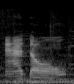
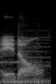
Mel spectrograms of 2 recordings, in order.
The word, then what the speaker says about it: Adol: same protagonist at all whose name is apparently pronounced ad doll and not adol um which i guess i can understand just dangerously close to adolf if you were not saying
